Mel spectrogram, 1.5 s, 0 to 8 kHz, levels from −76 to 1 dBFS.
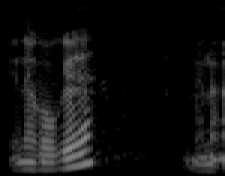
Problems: constant background noise, background conversations at intervals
